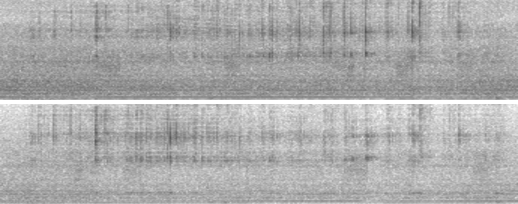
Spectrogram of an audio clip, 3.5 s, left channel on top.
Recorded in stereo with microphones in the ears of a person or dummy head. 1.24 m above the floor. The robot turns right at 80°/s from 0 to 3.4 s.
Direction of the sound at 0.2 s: 75° right (ahead or behind).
